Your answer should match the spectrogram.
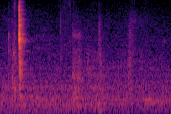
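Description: A single sharp click from the compound crossbow's mechanism as it is handled for cocking, about a quarter of a second in, followed by faint room tone.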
